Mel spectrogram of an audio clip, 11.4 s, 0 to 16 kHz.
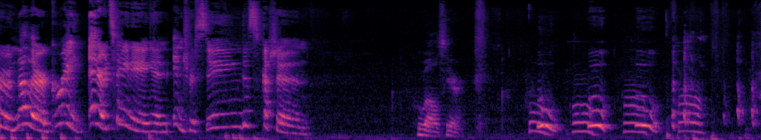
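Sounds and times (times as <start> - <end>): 
speech: 0.2 - 4.7, 6.3 - 7.3, 7.9 - 10.7
person imitating an owl hooting: 7.9 - 10.6.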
